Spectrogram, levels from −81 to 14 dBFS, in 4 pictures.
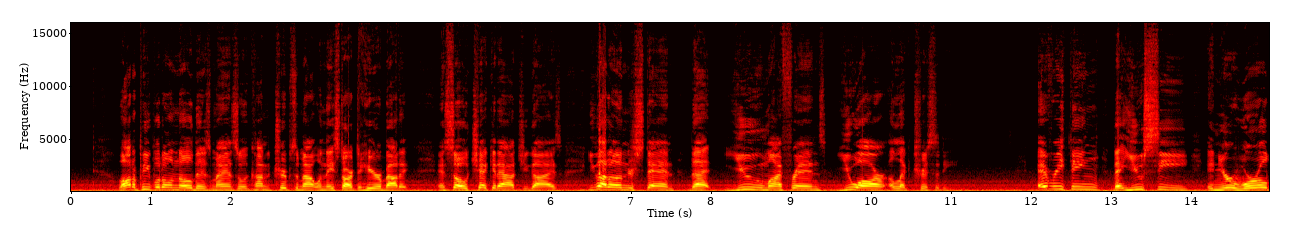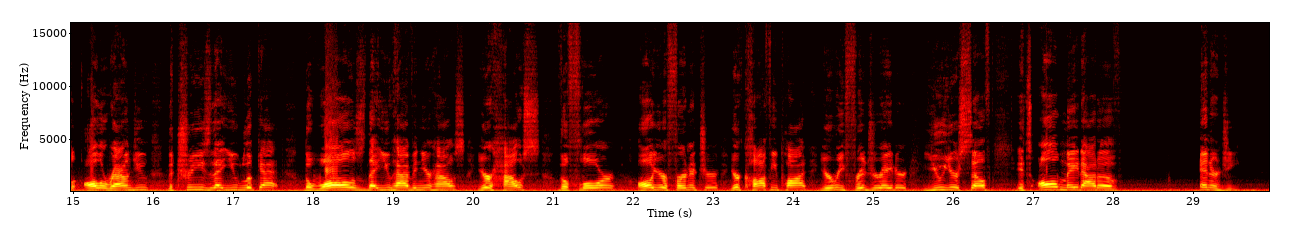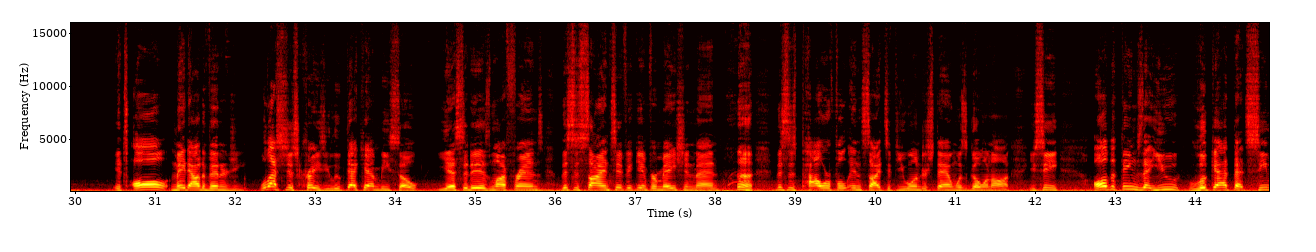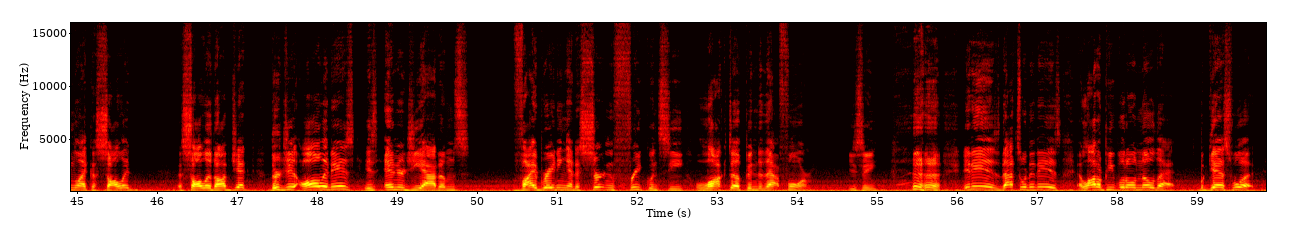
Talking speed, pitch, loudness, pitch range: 170 wpm, 190 Hz, -17 LUFS, 170-215 Hz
